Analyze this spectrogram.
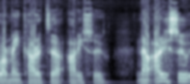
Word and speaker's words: Arisu: Now Arisu is just the Japanese pronunciation of Alice, so I'm not too sure if I should call him Arisu or Alice.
